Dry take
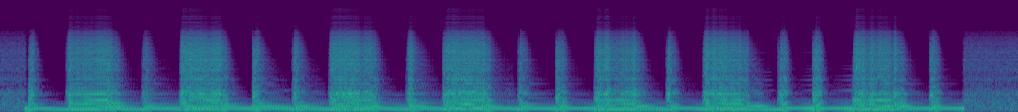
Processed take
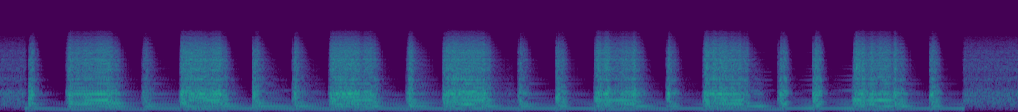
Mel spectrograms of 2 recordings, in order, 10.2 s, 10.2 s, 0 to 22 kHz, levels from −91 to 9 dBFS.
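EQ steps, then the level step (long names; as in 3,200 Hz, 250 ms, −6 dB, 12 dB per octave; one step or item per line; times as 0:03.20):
high-pass filter 390 Hz 12 dB per octave
low-pass filter 3,800 Hz 12 dB per octave
−2.0 dB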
